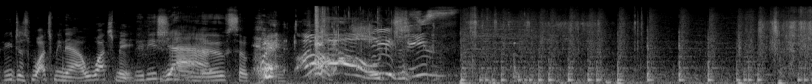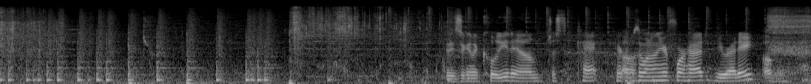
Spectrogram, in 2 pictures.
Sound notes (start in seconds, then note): 2.6 gagging; 3.9 lively drum solo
